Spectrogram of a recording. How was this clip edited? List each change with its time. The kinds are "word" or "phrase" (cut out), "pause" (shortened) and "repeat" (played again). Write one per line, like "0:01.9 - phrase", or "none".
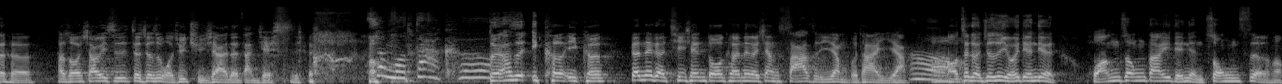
none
